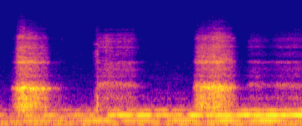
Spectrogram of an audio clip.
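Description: A man breathing, three audible breaths about a second apart, over a faint steady low drone from the film's score.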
